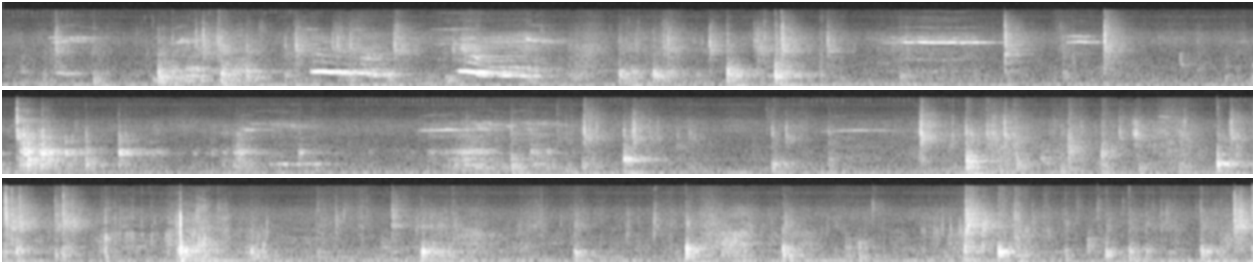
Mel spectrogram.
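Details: Doberman puppy crying over a new snack indoors: a few short, thin whimpers rise above a steady run of sharp crunching and chewing clicks, with brief pauses between bursts and a low room hum beneath.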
